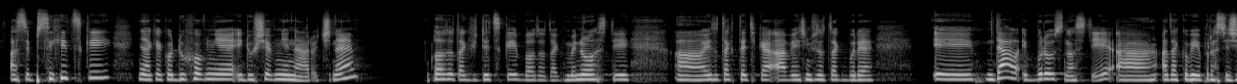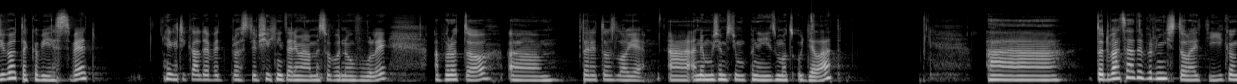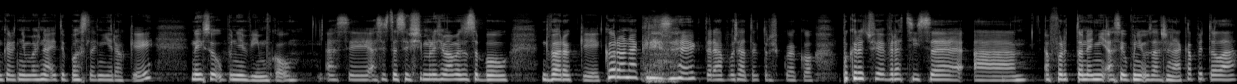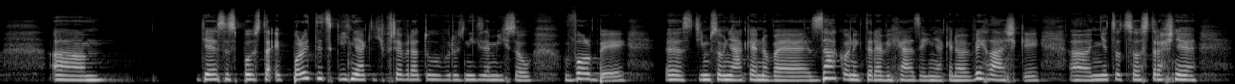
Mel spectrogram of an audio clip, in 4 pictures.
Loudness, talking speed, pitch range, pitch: -24 LUFS, 160 wpm, 205-235 Hz, 220 Hz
